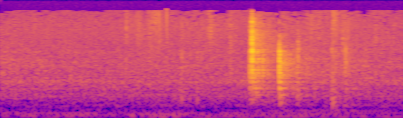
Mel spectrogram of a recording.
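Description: A few light clicks and clacks of metal alligator clips on jumper leads being handled, clustered about a second and a quarter in.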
